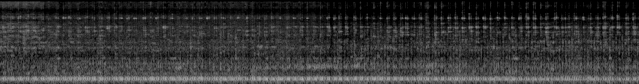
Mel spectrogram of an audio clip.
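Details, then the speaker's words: 1954 Johnson 5.5 HP outboard, probably not run since the 1960s, first run on choke. Steady, even buzzing two-stroke run holding one speed without misses or stumbles. Owner suspects gear oil in the water. Normal running. "Oh man, take that you mosquitoes. What do you think? Probably not run since the 60s."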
